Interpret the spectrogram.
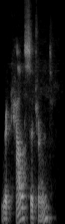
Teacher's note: the primary stress again falls on the third last syllable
